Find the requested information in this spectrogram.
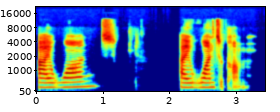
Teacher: you don't pronounce the T twice when you read it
